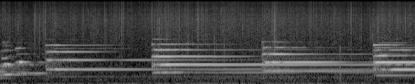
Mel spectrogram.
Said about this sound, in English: There goes the 3 o'clock chime, chiming, rhyming.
